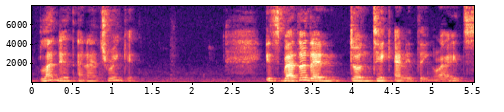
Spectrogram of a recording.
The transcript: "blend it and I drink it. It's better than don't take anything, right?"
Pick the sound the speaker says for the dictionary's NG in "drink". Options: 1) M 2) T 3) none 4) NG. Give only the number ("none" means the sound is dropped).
4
